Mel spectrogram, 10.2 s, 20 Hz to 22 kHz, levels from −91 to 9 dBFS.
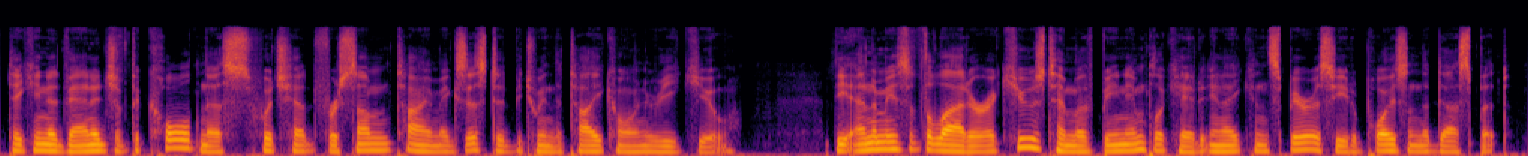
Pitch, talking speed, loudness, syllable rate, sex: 120 Hz, 195 wpm, -17 LUFS, 6.0 syllables/s, male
